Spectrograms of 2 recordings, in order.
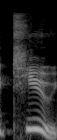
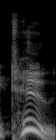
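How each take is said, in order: First: Two said as "tyoo"; two rhymed with "few"; British "tyoo". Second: Two said "too", no glide; T straight into "oo" in two; two without any Y sound; plain number two. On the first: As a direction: put a Y-glide in two. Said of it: "you don't say two". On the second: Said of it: "You say two". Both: Shown as a demonstration.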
